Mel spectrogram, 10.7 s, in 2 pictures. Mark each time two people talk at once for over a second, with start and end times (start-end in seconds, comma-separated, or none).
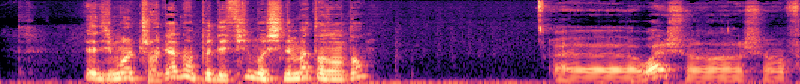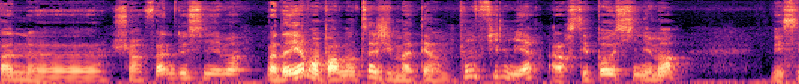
none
